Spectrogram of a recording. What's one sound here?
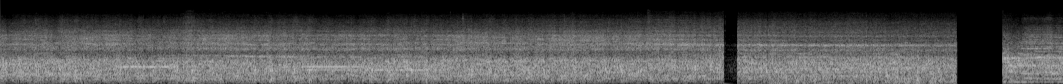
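A passenger train rumbles and clatters past on the tracks.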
